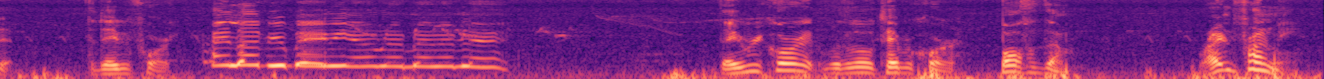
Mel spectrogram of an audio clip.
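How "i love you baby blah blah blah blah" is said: high, sugary lovey-dovey voice, trailing into blah blah; mock sweet voicemail. Mocking the voicemail he played for the cops, in a high sugary voice. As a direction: parody a syrupy phone message, much higher.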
